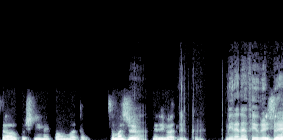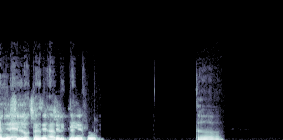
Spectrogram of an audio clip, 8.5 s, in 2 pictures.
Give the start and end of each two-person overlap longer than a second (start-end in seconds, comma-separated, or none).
4.0-5.5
